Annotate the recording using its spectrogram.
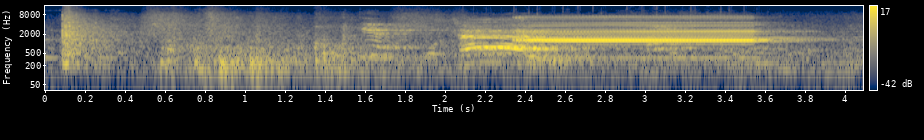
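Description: A loud electronic buzzer sounds one steady, flat tone for about a second and a half, starting about two seconds in and cutting off abruptly. A sharp knock comes at the very start, and a brief voice just before the buzzer.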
